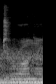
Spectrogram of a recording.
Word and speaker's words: Toronto: here and we're in Toronto and I've started pronouncing it like that now forgotten about the second te um and you know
